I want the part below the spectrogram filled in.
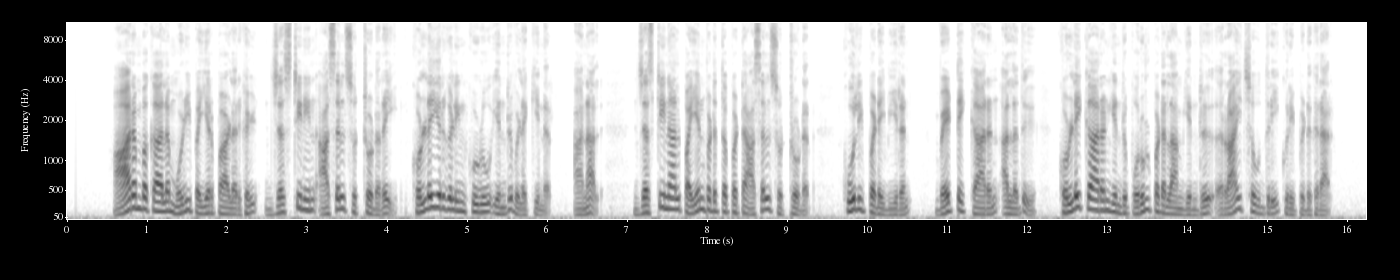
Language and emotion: Tamil, neutral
